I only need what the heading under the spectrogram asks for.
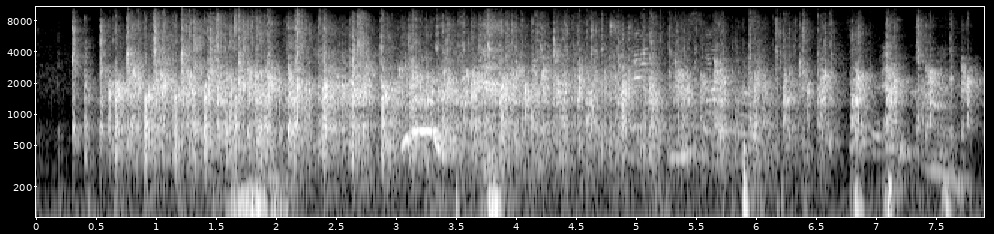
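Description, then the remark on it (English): Loud, dense applause from an audience welcoming Senator Ernst at a Heritage event, a steady wash of many hands clapping, with scattered whoops and cheers rising over it before it thins out near the end. “She has a cheering section.”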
